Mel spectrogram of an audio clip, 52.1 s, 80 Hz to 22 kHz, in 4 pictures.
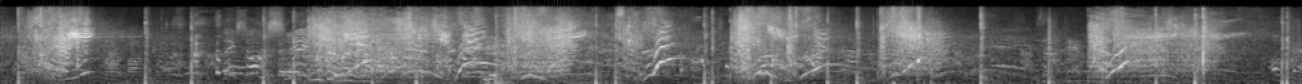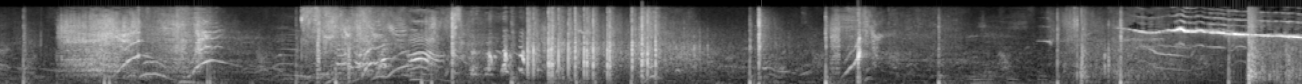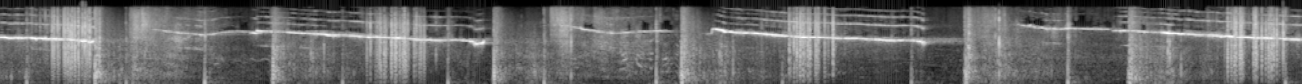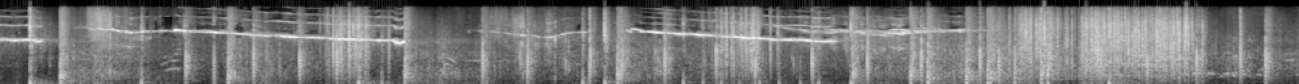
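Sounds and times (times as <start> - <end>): firework bangs and crackling: 0.0 - 52.0
whistling firework falling in pitch: 23.4 - 52.0.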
